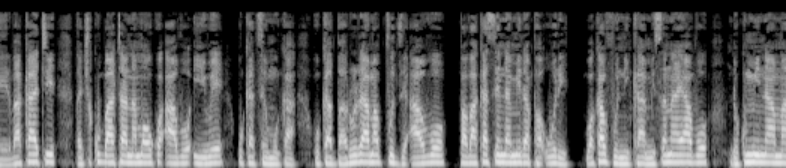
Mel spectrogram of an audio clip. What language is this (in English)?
Shona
